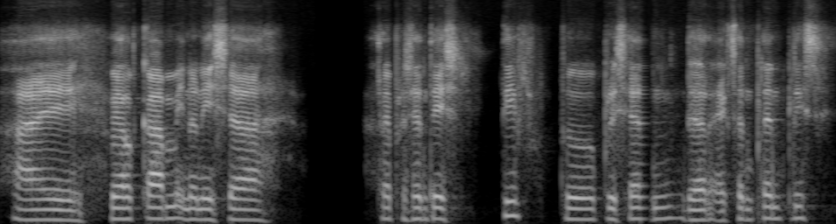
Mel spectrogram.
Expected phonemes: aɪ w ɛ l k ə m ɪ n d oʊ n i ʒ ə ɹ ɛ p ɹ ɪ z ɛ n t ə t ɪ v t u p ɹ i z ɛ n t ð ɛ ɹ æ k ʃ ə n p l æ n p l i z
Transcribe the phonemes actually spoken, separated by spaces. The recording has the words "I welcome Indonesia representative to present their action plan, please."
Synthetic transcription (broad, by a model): aɪ w ɛ l k ə m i n d oʊ n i s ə ɹ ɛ p ɹ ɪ s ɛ n t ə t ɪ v t u p ɹ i s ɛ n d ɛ ɹ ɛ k s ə n p l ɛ n p l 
